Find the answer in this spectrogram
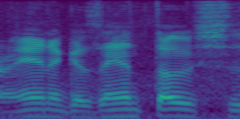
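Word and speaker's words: Anigozanthos: Is kangaroo paws or anaganthos. Am I pronouncing that right?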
